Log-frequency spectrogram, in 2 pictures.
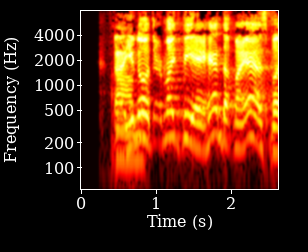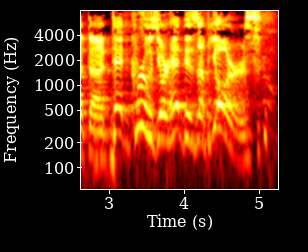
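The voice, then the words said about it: Triumph the Insult Comic Dog impression. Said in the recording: “That's a good Triumph impression.”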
